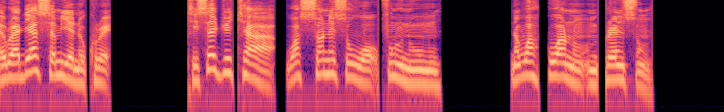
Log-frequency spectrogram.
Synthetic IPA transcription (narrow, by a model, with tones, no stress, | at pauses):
æ˨wu˨ɾa˨dɪ˦a˦sɛ̃˦mjɛ˨nʊ̃˨kʰʊ˦ɾɛ˦ | tʰɪ˨sɛ˦d͡ʑᶣɪ˦t͡ɕʰa˦˨wɔ˦a˦sɔ̃˦nɪ̃˦sʊ˦wɔ˨fũ˦nʊ̃˨nũ˨˦mũ˦ | nã˦wɔ˦a˦hʊ˦a˦nʊ̃˨m̩˨pʰɾɛ̃˦n̩˦sʊ̰̃˨n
